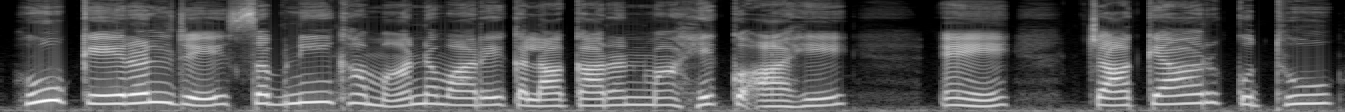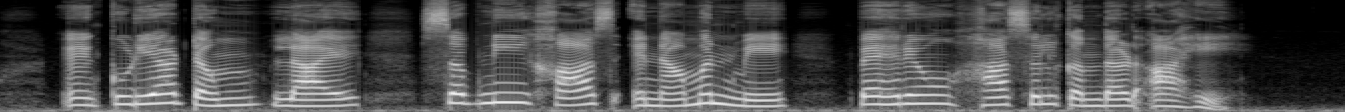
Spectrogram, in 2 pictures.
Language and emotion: Sindhi, neutral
